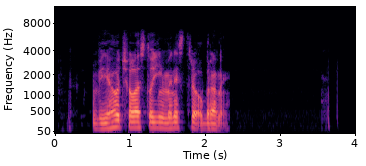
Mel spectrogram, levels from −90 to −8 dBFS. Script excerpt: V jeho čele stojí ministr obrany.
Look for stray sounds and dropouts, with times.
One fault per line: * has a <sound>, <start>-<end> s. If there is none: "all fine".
all fine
